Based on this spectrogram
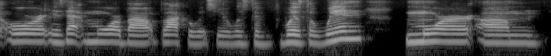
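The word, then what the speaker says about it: Błachowicz: Well, it, it, Blachowicz, that's how it, you say his name.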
